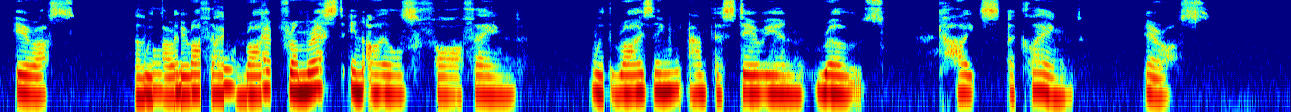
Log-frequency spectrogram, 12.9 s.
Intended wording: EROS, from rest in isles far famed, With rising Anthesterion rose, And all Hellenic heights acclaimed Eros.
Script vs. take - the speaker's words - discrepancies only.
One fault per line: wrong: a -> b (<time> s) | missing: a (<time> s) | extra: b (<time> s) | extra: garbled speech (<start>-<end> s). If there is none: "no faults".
extra: garbled speech (1.3-2.7 s)
missing: And all Hellenic (8.9 s)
